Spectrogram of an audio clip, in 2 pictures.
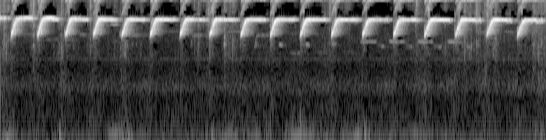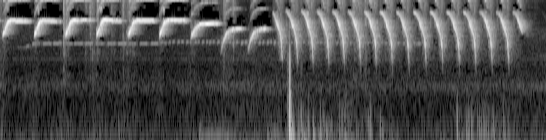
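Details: Russian canary, a breed kept for singing, in a tour of rapid, bright, downslurred notes repeated about three times a second, then a steady high whistle, a sharp click, and a faster buzzy trill series.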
